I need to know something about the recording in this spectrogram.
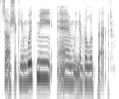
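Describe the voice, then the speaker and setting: A woman playing an anxious young woman with a tough front and a soft core, confiding casually and with swearing in an intimate audio roleplay. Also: mid-range voice, fairly even intonation, brisk, vocal fry, smooth, dry recording, studio quality, natural voice. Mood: bitter, resentful.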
